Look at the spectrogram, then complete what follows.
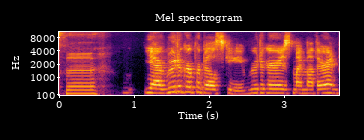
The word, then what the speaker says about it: Rudiger-Prybylski: So, Rudiger, pronounce the... Yeah, Rudiger-Prybylski.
